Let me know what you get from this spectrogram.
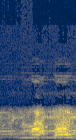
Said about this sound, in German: Oh, die schreien alle abschalten, ja?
